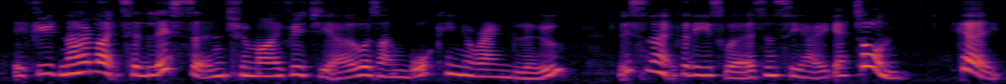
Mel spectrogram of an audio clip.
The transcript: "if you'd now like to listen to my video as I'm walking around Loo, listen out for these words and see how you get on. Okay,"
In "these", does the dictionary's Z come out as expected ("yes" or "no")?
yes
